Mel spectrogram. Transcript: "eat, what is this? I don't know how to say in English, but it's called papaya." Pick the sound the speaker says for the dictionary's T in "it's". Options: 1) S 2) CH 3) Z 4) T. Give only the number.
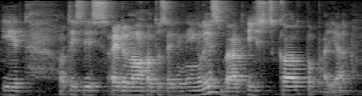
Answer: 1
